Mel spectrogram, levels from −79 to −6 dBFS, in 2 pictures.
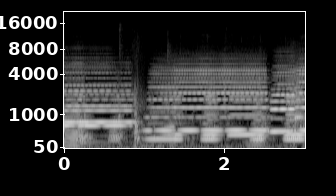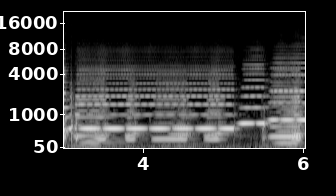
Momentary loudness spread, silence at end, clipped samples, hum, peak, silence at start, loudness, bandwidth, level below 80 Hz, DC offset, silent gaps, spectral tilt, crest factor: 4 LU; 0 s; under 0.1%; none; -8 dBFS; 0 s; -23 LUFS; 12.5 kHz; -52 dBFS; under 0.1%; none; -5 dB/octave; 14 dB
